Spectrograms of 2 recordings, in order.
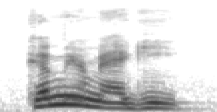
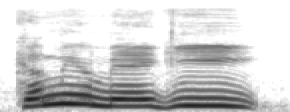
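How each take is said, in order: First: Said in the usual way. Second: Calling. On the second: Real, not acted. Calling the dog louder.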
